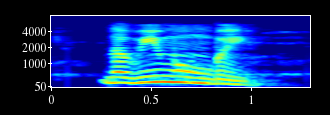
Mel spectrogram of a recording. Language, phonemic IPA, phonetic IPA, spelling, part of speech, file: Marathi, /nə.ʋi.mum.bəi/, [nə.ʋi.mum.bəiː], नवी मुंबई, proper noun, LL-Q1571 (mar)-नवी मुंबई.wav
- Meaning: Navi Mumbai (a city in Maharashtra, India)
